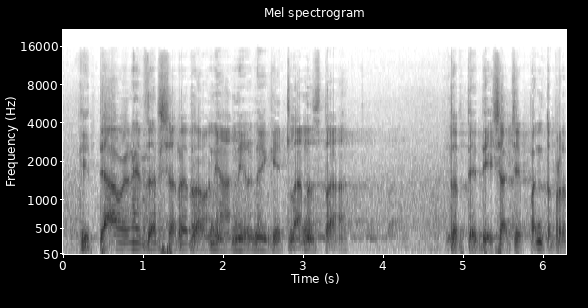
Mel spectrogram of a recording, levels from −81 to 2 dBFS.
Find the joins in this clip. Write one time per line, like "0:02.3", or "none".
none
